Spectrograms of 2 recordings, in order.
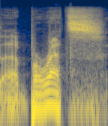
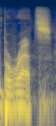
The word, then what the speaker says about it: Berets: Whereas Candy says, Candace says, barrettes. Yes, the green barrettes. I saw that one. Yeah, why does she mispronounce so many damn words? The Green Berets.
